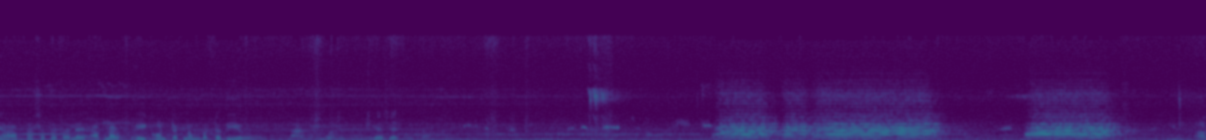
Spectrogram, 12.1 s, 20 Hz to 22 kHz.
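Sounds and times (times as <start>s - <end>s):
horn-like chord blasts: 7.2s - 9.6s.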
